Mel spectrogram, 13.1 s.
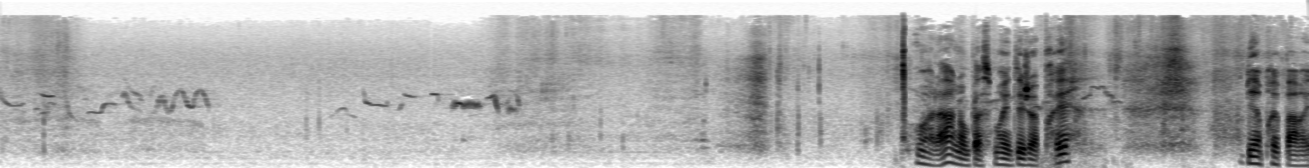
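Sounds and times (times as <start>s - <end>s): faint whistled bird song: 0.0s - 2.3s, 3.2s - 6.0s, 9.4s - 12.0s.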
